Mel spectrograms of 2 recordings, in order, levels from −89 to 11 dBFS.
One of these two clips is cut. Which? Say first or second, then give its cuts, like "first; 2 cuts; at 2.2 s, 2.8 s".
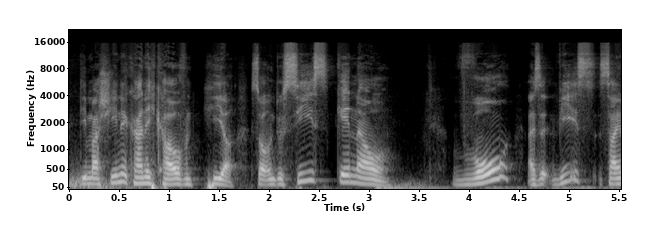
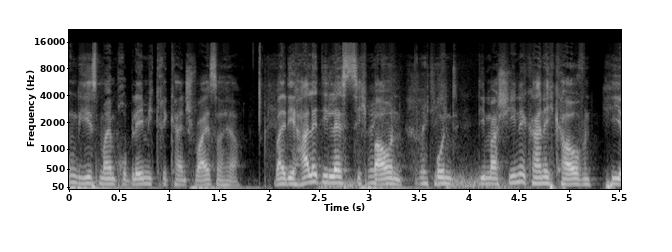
second; 1 cut; at 2.0 s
